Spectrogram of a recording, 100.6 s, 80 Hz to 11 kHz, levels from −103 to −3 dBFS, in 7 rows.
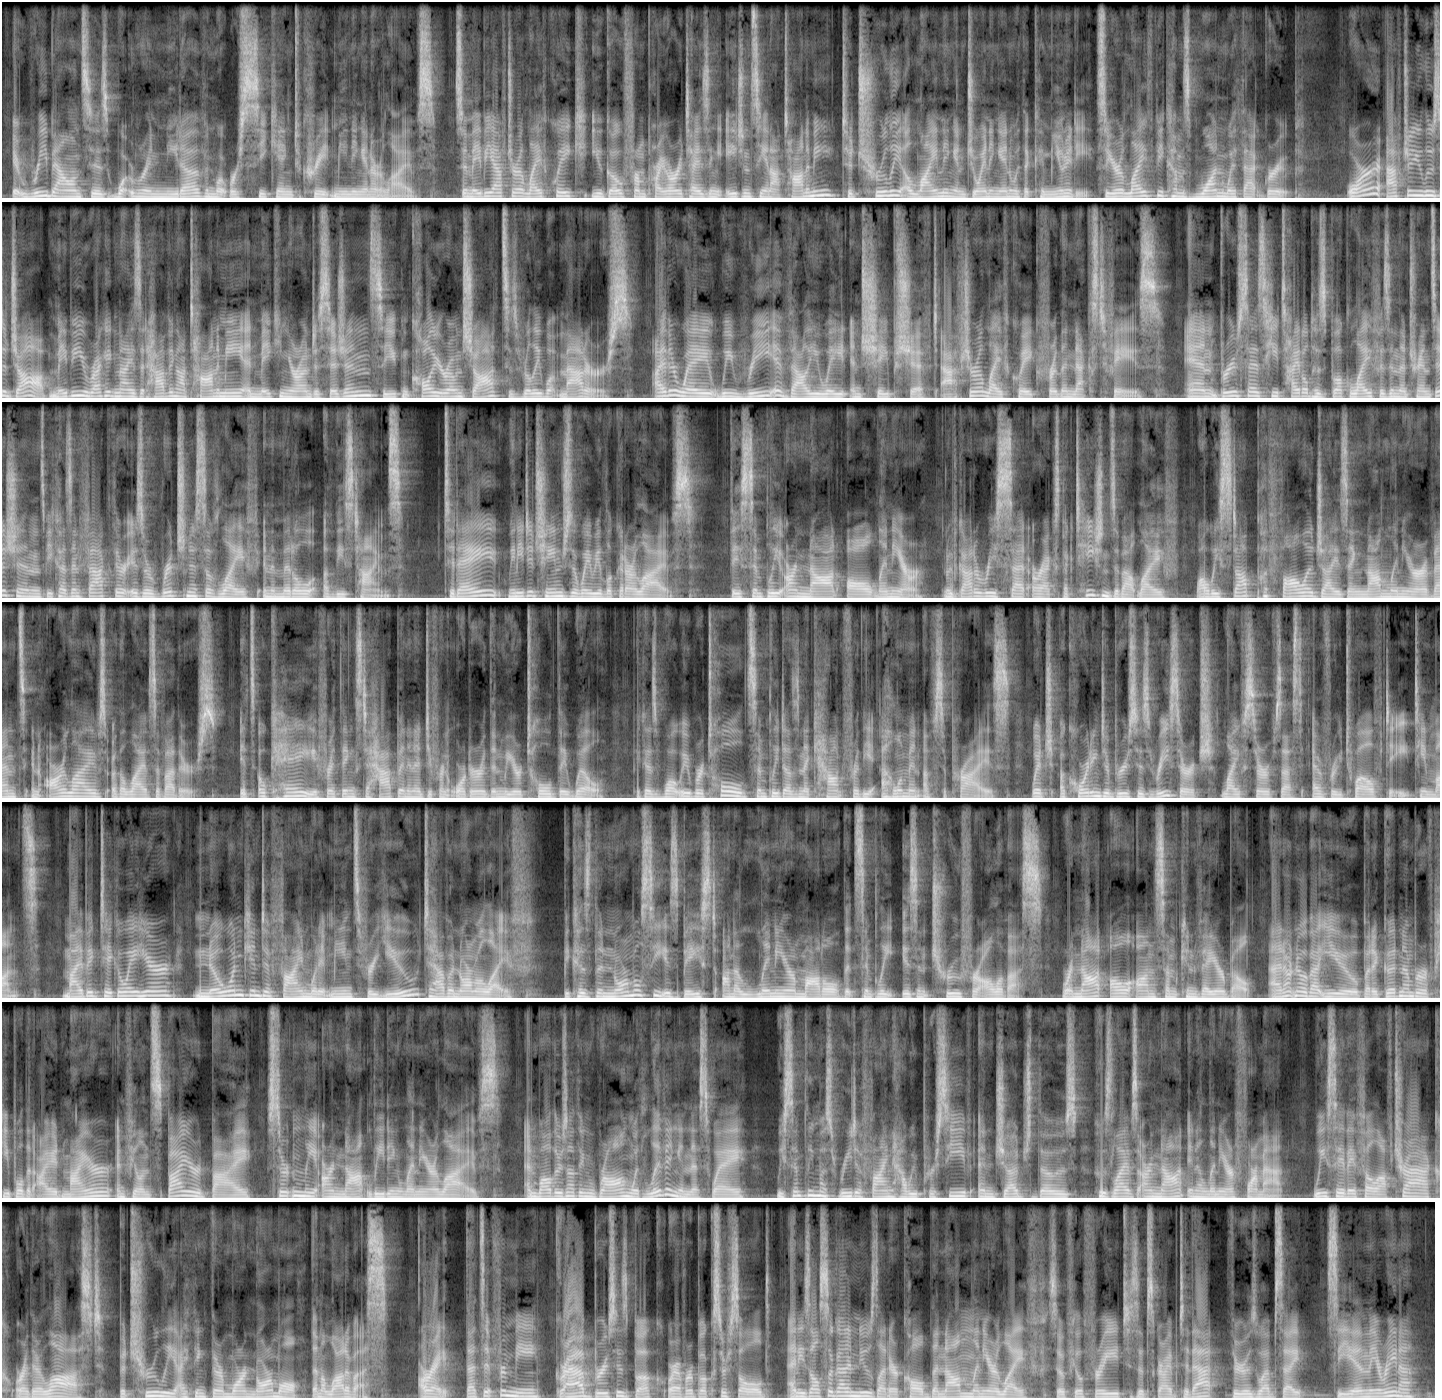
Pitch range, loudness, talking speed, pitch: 160-190 Hz, -15 LUFS, 210 wpm, 170 Hz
